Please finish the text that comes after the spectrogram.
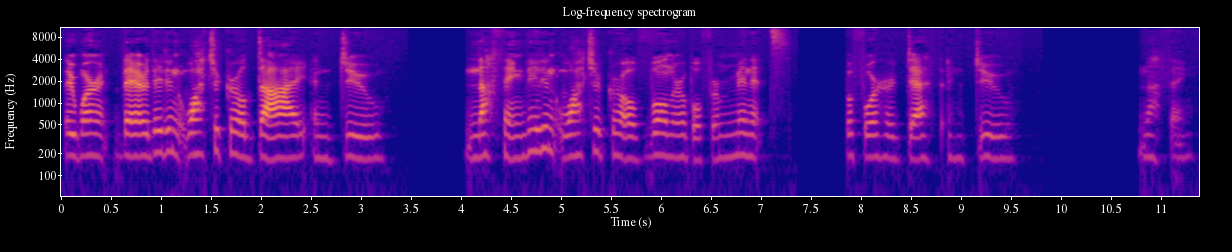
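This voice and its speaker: A young woman in her late teens performing a dramatic monologue as a guilt-ridden, haunted teenage survivor, halting and intense. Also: on the low side, flat delivery. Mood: anguished, bitter.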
